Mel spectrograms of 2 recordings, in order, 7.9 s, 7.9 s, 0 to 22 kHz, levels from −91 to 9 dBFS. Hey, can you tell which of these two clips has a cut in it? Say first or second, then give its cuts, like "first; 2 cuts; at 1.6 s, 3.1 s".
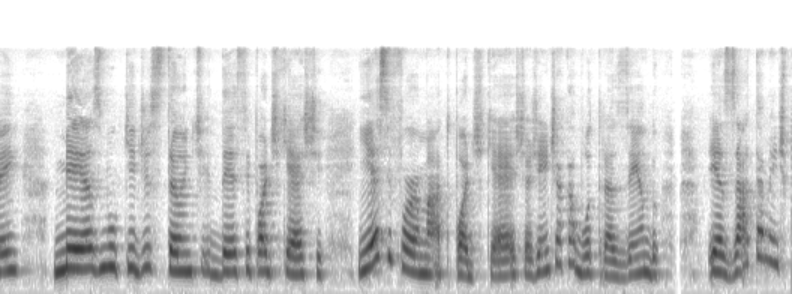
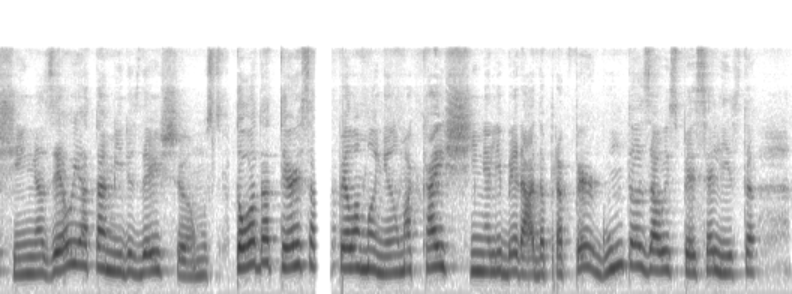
second; 1 cut; at 2.3 s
